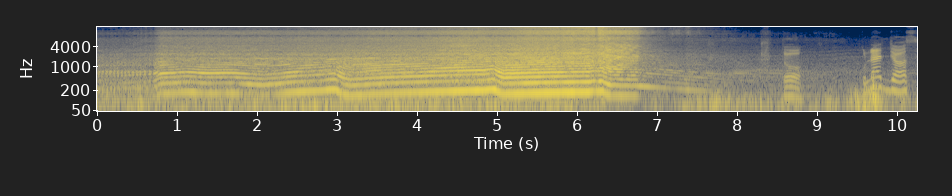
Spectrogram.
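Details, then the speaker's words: Two-stroke motorcycle engine after a cylinder liner replacement, tested before the main jet is changed: it revs in rising bursts but flattens near the top instead of pulling. Lean top end, to be richened with a bigger main jet. "Buat bagian atasnya sedikit lebih kaya agar terdengar bagus. Ini terlalu kurus, ya."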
